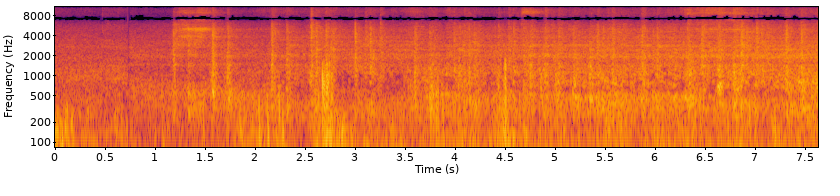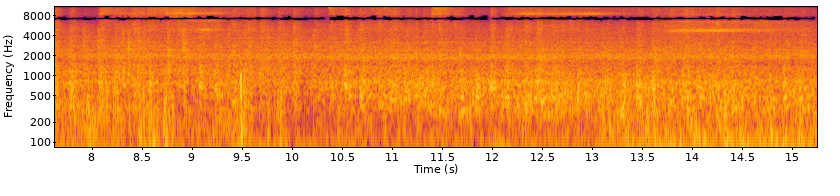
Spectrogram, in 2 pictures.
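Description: An electric commuter train running along the tracks, a steady rumble with scattered clicks of wheels over the rails, growing louder toward the end.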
